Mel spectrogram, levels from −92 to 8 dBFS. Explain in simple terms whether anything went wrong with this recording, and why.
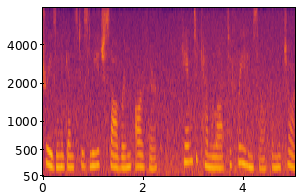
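Nothing went wrong here: the speech sits well above a quiet room background that belongs to the recording itself, and it has passed through an ordinary internet call connection whose compression keeps the sound only up to about 8 kHz, which is normal for that kind of call rather than a fault.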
